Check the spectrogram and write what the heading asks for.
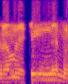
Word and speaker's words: Dominic Thiem: No, it's Dominic Thiem, I believe is how you announce his name. – Dominic Thiem, that's right.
